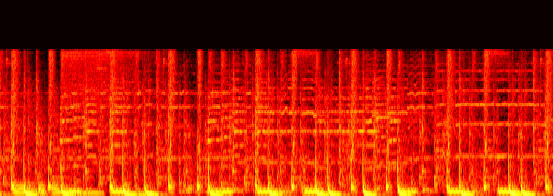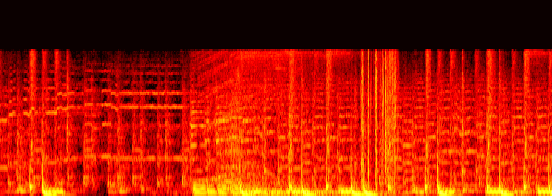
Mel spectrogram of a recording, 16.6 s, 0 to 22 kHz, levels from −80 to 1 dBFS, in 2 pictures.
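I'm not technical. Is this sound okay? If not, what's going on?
No. At 2.08 s there is a skip ahead. Part of the audio never made it through, roughly three quarters of a second. Playback jumps straight past the missing part with no pause, so the sound on either side is stitched together abruptly.

Right after that comes jitter buffer speed-up. The call system had a backlog of audio waiting, so it trimmed tiny slivers out to catch up. The sound plays faster without getting higher in pitch: about 19% faster from 2.32 to 3.10 s, then about 6% faster from 3.58 to 4.54 s, and 5% faster from 4.95 to 6.05 s.

From 13.71 to 14.28 s there is cable scratch noise. It sounds like a rough scratching or rustling on top of the audio, about as loud as the sound itself. The likely cause is a loose or worn cable or connector being moved.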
